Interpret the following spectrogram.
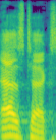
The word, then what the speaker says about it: Aztecs: Uh, worshiped by the Azex for its fragrant aroma. What is the Sincoa? It's pronounced Aztecs.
